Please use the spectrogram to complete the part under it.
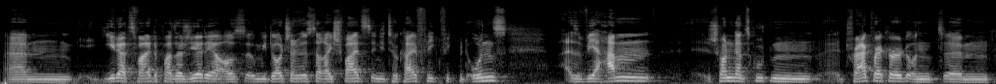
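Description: A man's voice: medium pitch, fairly even intonation, normal speed, fairly bright tone. Man with a slight American accent in German. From Germany and the United States. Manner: hesitant, mixing English business terms into German. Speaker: airline chief executive. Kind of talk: conversational interview answers.

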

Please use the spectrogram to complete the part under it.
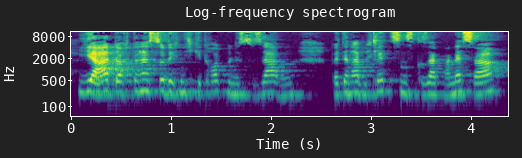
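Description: A woman's voice: fairly high pitch, level tone, quick pace. A woman in casual chat, talking in a direct, teasing way. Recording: roomy echo.

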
